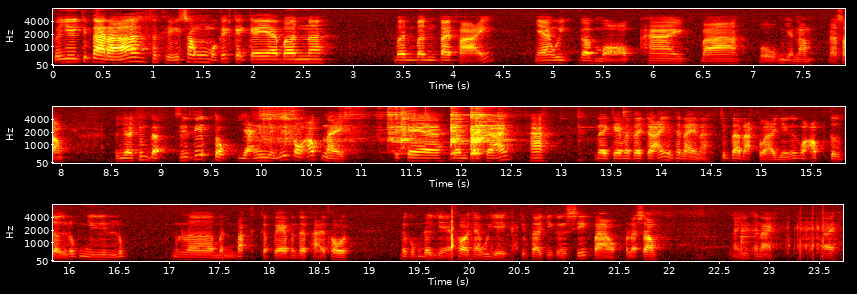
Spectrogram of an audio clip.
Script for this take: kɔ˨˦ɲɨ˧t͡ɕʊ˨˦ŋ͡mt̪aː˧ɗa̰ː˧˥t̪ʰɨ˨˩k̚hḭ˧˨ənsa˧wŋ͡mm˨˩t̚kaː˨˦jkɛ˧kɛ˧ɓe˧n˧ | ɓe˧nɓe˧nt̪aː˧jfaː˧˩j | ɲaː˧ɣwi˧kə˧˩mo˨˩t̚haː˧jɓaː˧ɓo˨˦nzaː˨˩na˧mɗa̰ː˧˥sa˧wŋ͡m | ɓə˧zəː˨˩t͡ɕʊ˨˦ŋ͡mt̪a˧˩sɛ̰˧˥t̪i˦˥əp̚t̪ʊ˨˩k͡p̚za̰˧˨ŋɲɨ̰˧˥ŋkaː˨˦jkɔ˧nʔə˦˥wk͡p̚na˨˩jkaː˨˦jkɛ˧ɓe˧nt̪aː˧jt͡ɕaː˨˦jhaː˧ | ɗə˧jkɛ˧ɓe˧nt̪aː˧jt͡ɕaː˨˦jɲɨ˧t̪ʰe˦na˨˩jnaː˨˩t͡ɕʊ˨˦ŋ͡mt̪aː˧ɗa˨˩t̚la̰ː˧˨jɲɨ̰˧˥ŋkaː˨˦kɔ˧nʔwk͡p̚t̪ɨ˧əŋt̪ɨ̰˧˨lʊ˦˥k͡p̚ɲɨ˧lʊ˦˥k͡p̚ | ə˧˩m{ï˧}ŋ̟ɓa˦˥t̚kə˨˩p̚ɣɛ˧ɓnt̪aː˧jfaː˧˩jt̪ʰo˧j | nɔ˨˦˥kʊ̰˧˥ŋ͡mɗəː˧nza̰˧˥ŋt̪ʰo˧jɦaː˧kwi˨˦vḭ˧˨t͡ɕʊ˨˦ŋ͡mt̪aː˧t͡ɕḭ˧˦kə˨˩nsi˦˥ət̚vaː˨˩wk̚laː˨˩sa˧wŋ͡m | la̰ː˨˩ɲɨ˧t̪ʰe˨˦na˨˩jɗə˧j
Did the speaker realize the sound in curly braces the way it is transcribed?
no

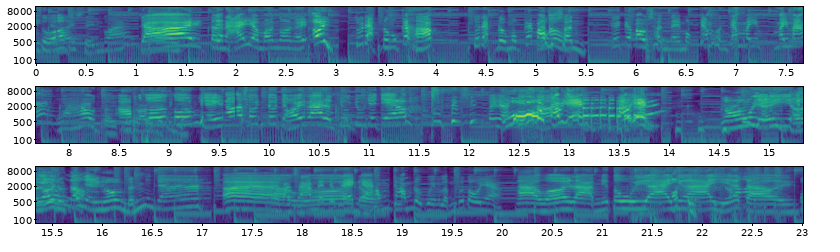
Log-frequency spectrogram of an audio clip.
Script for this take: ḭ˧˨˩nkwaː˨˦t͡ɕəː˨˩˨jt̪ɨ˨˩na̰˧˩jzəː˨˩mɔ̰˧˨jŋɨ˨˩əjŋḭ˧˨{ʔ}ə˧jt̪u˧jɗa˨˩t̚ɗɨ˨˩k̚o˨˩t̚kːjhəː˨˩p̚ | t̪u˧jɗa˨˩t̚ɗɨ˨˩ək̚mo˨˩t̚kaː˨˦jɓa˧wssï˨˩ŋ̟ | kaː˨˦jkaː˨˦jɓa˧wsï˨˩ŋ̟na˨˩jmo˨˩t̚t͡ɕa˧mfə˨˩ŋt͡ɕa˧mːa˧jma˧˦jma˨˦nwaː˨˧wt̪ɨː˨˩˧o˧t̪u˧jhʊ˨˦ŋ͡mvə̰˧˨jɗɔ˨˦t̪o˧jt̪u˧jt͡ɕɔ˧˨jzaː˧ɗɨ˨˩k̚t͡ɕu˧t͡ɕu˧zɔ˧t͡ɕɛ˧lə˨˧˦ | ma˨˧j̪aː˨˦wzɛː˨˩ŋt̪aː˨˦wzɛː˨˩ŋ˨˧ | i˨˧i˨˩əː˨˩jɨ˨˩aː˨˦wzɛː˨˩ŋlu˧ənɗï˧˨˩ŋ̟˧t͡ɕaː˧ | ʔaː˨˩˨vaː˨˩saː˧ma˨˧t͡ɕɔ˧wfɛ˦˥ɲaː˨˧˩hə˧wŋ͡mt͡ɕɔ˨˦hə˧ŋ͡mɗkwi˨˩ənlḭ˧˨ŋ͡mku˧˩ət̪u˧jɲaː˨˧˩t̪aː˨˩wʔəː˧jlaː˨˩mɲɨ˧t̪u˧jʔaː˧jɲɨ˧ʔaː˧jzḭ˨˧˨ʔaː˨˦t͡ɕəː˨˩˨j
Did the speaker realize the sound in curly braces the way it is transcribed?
yes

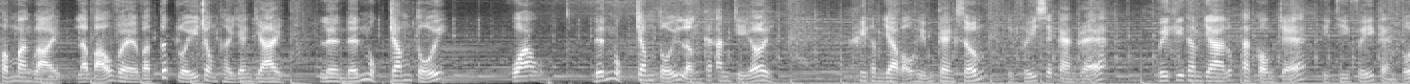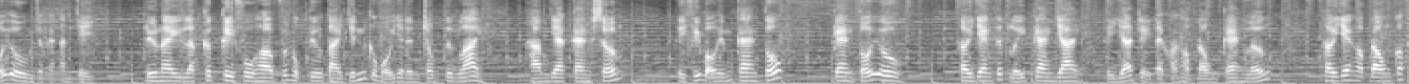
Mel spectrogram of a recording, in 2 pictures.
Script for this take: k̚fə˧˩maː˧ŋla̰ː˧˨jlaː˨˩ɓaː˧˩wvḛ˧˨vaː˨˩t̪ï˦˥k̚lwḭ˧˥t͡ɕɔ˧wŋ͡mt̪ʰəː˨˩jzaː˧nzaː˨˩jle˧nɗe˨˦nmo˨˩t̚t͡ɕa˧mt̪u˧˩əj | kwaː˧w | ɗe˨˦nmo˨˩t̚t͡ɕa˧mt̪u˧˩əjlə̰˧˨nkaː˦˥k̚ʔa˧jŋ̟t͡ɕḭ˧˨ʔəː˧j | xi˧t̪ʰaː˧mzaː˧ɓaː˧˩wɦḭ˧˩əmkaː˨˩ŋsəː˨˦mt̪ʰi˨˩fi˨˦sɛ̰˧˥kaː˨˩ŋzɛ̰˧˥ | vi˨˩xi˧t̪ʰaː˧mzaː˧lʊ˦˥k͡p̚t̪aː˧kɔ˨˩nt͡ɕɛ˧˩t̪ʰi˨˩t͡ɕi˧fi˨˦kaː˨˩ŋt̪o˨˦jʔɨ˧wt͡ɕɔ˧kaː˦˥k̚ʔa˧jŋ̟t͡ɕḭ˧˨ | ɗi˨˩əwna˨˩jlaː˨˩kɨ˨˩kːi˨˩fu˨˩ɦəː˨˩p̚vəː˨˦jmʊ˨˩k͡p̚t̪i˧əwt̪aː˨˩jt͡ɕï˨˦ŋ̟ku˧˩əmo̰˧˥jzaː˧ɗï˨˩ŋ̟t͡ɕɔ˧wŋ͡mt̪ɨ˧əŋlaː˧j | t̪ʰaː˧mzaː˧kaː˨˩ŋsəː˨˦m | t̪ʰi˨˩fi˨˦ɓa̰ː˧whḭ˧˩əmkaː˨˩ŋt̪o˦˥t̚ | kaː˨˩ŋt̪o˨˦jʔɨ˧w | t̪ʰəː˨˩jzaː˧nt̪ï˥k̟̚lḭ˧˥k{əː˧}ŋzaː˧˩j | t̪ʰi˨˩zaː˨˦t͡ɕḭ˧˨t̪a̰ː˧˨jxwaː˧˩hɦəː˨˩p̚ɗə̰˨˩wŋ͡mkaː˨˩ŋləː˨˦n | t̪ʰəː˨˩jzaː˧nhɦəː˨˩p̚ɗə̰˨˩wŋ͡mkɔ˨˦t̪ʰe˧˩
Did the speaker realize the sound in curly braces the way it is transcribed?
no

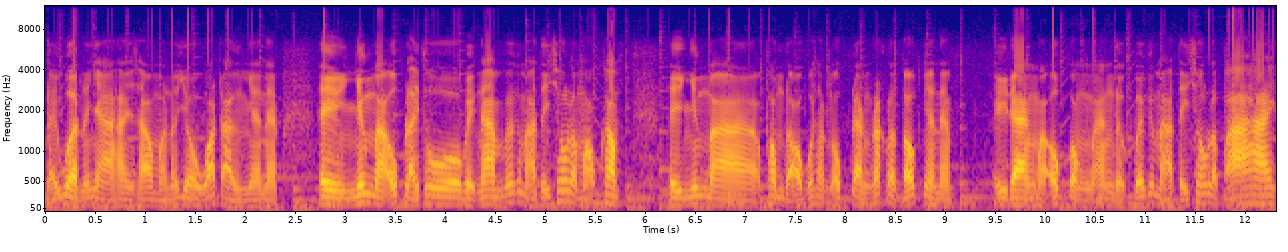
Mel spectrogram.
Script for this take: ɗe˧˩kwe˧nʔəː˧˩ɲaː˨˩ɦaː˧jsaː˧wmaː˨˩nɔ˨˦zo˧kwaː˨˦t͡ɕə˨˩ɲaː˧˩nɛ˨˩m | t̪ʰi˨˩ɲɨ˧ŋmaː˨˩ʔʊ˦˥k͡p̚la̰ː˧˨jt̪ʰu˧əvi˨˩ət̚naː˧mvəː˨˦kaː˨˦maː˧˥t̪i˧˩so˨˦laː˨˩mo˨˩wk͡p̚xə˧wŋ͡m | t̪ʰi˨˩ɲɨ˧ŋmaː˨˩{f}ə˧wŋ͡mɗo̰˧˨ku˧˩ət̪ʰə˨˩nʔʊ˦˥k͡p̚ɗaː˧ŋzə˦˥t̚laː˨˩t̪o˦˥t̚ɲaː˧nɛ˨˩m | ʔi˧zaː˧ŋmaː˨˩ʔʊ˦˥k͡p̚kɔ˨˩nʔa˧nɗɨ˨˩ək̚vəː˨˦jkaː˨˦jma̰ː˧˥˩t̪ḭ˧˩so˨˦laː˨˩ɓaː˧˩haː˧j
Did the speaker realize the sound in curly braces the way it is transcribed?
yes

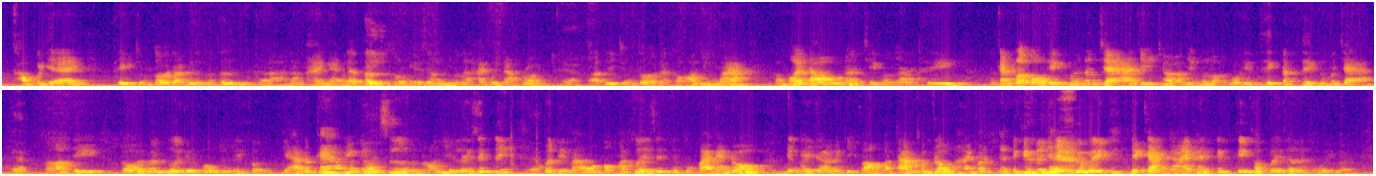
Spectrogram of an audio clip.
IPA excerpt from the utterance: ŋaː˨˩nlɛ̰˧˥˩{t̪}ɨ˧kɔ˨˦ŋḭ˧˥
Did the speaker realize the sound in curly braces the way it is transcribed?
yes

